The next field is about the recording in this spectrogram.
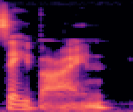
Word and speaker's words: Sabine: It is generally pronounced Sabine.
